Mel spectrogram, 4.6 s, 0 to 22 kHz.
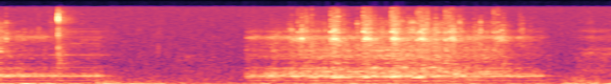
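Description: Domestic sewing machine stitching through the top edge of a button lock sewing project at a 3/8 inch seam allowance, a steady close whirring run that starts after a short pause and keeps going to the end.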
